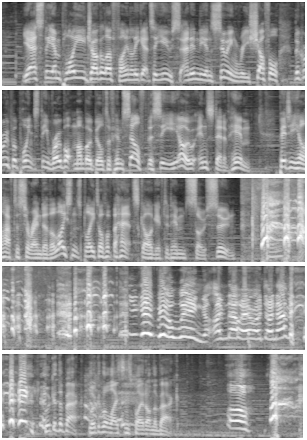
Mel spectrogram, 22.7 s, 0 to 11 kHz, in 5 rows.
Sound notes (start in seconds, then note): 12.9 mic-peaking laughter; 22.1 laughs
